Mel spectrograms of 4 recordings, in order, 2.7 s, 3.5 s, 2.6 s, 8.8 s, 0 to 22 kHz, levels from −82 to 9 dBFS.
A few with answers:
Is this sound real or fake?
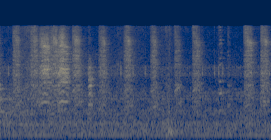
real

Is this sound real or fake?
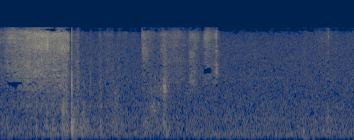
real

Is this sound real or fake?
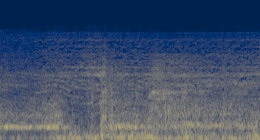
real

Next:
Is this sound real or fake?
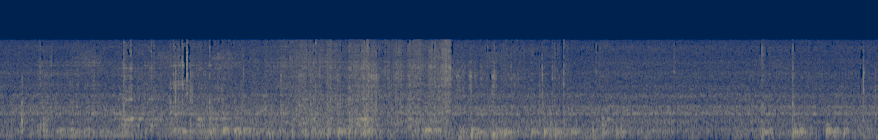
real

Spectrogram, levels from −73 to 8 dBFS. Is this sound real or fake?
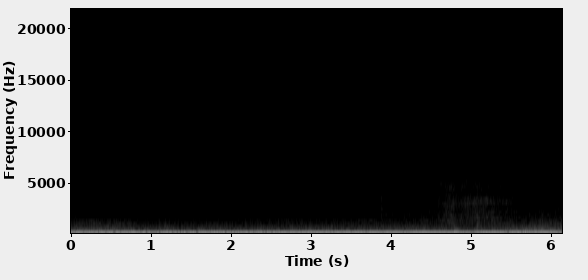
fake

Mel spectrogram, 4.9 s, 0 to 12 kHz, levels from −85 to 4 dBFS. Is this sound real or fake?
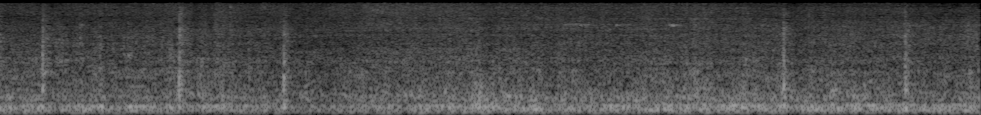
real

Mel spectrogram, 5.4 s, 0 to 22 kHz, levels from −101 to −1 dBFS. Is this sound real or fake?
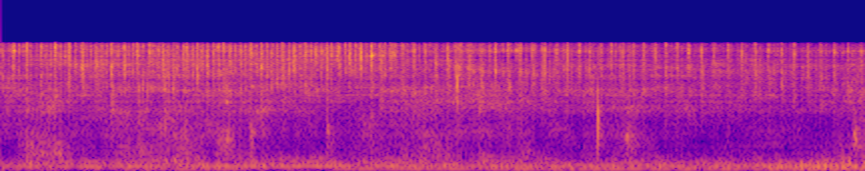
fake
